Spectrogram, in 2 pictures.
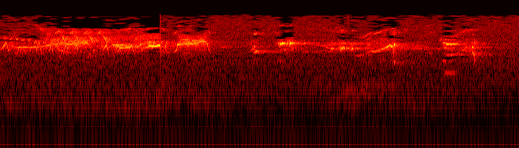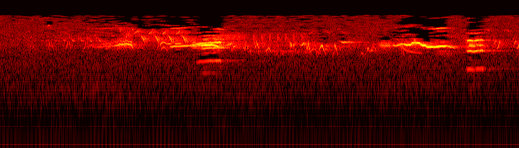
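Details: Two young bald eagle chicks calling noisily while being fed by both parents on a nest at Pelican Harbor, Santa Cruz Island; high, thin squealing chitters in short irregular bursts, with quieter gaps and a low steady hum beneath.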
